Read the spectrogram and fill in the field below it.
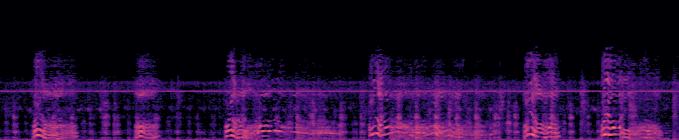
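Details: Stray dog's newborn puppies during nursing: repeated short squeaky whimpers and a longer thin whine, spaced about a second apart, over persistent low rumbling noise.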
